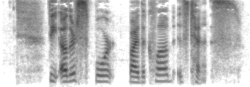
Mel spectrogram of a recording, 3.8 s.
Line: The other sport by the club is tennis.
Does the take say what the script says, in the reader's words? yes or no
yes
